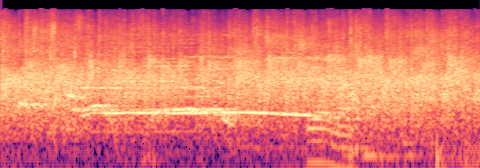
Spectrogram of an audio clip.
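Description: An audience applauds loudly and steadily for about five seconds, dense clapping filling the whole clip, with a drawn-out cheer riding over it partway through.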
